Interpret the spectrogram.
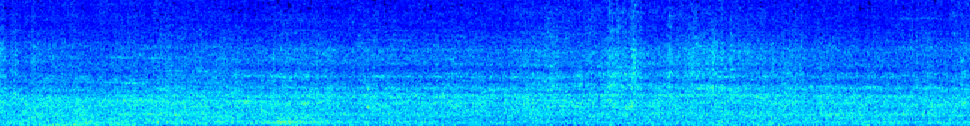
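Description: Container wagons of a long intermodal freight train rolling past over a rail bridge: a steady rumble of wheels on rail that neither rises nor falls.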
